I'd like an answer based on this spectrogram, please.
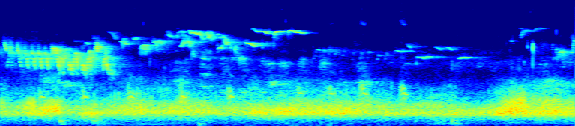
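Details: Pond frogs in Estonian spring keep up a steady rough croaking chorus, louder at the start and close, overlaid by many high twittering bird calls and a rapid trilled phrase at the opening.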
